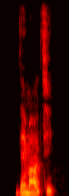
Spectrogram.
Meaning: third-person singular imperfect subjunctive of démentir
- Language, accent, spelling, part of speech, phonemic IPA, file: French, Canada, démentît, verb, /de.mɑ̃.ti/, LL-Q150 (fra)-démentît.wav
